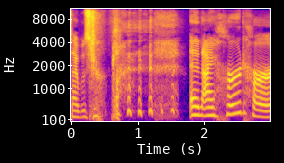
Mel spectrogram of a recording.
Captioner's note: laugh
